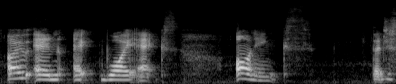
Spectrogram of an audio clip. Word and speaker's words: Onyx: I can never pronounce that word. Onyx. O-N-Y-X.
